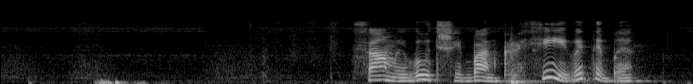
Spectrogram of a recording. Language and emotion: Russian, positive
